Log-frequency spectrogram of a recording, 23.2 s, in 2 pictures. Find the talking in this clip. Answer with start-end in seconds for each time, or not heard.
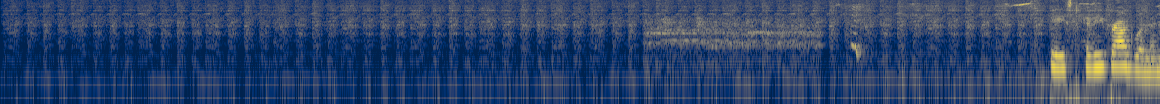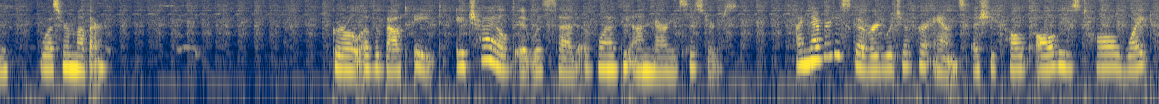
10.5-12.7, 14.9-18.9, 19.6-23.1.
